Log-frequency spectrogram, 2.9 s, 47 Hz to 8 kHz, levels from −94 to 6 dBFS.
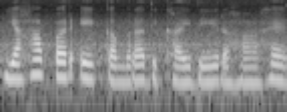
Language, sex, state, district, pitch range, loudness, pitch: Hindi, female, Madhya Pradesh, Katni, 190-225 Hz, -17 LUFS, 205 Hz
